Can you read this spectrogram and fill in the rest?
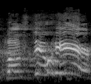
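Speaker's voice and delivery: high, laughing pride; proud laughing joy; joyful celebration. Real, not acted. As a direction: announce the clean date proudly. Celebrates clean date.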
